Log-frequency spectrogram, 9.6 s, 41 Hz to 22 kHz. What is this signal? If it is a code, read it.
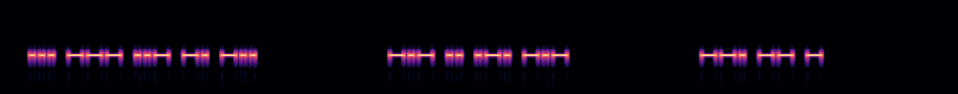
Morse code, heard as a keyed tone, about 25 wpm, 550 Hz. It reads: SOUND KIRK GMT
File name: Ultimate Word List / 25WPM Ultimate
